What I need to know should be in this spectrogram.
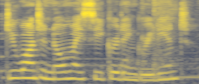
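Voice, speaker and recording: Woman reading as coolly menacing female camp warden, higher-pitched. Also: music in the background, lightly acted. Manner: soft-spoken, deliberate, threatening.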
